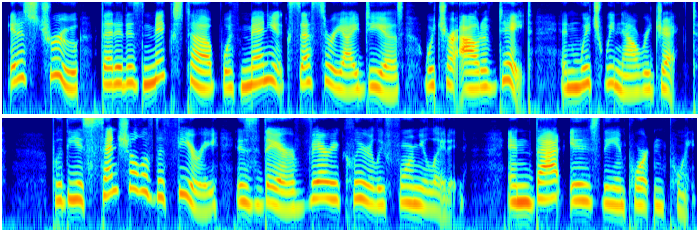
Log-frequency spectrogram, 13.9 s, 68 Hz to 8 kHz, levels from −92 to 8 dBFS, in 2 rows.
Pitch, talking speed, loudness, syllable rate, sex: 230 Hz, 170 wpm, -22 LUFS, 4.9 syllables/s, female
